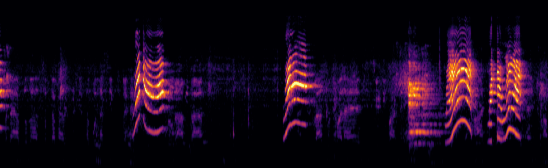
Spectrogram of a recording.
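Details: Pet rose-ringed parakeet that talks, saying "mummy": a few loud arching syllables spaced several seconds apart over a faint murmur of background voices.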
